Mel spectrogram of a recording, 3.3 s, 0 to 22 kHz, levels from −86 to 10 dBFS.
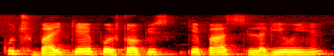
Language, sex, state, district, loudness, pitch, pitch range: Hindi, male, Bihar, Patna, -15 LUFS, 155 Hz, 145-165 Hz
